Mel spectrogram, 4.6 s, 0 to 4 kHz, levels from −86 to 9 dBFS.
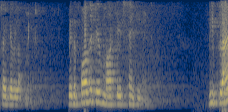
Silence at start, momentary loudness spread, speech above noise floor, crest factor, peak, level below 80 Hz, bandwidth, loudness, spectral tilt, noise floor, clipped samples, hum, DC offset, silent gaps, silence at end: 0 s; 21 LU; 38 dB; 18 dB; -2 dBFS; -56 dBFS; 4 kHz; -21 LUFS; -10 dB/octave; -57 dBFS; under 0.1%; none; under 0.1%; none; 0 s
